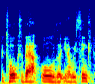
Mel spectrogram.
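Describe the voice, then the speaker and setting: A man's voice: mid-range voice, fairly even intonation, brisk, dark tone. A man with an Australian accent chatting enthusiastically as a podcast co-host in a casual style. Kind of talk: casual chat.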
